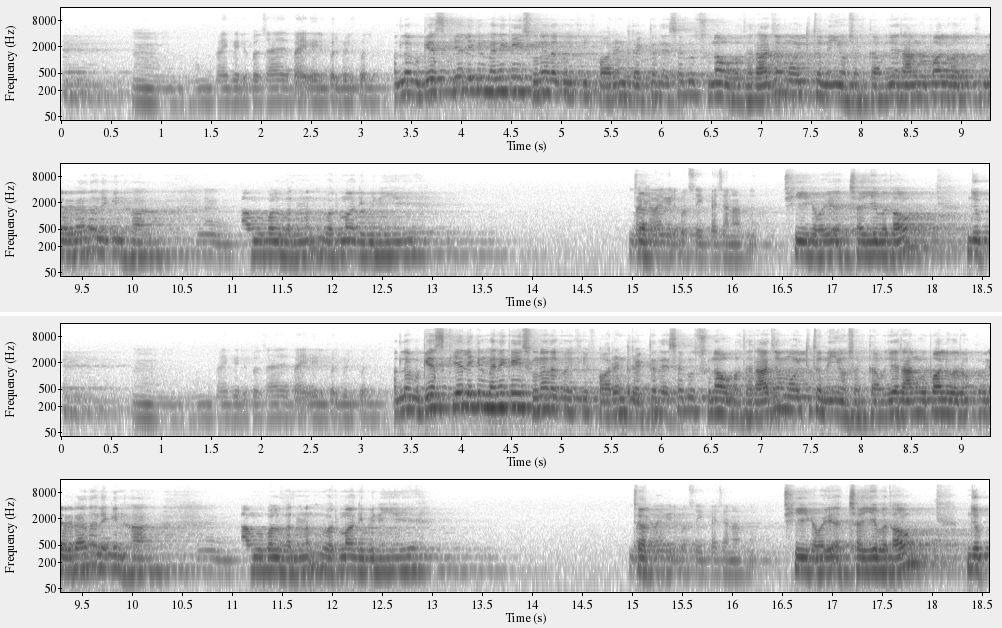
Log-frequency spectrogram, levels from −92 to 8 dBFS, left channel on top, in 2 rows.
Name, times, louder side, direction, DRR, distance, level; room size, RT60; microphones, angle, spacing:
voice 1, 0.7-3.2 8.9-9.0 10.6-11.0 15.0-16.3, left 2 dB, 25° left, 9 dB, 0.4 m, -43 dB
voice 2, 3.3-10.3 11.1-13.0 15.0-15.2 16.5-18.5, right 2 dB, 50° right, 9 dB, 0.6 m, -30 dB
18.0 x 8.0 x 4.6 m, 2.3 s
head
